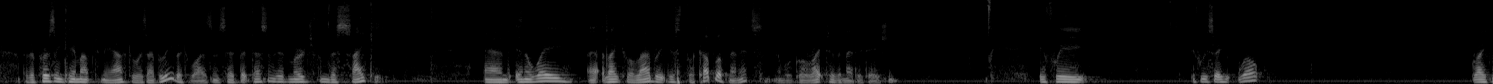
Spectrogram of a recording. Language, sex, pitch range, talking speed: English, male, 100-140 Hz, 195 wpm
